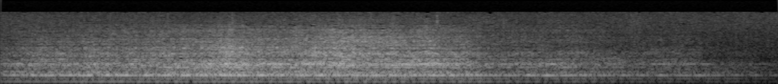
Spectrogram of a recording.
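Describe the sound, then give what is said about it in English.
A steady engine drone of a lone unidentified plane flying over the area, with a deep, humming tone, swelling slightly in the first few seconds and then slowly fading toward the end, with no voices. “There's a lone unidentified plane over your area.”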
